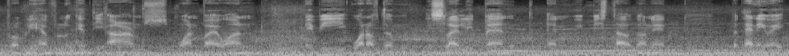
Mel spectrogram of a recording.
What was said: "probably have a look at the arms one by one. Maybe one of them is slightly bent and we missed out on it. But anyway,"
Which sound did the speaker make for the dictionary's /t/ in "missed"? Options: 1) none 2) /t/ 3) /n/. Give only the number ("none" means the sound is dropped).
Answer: 2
